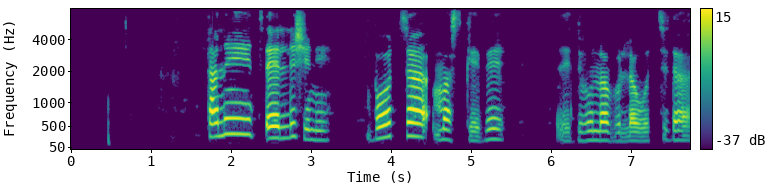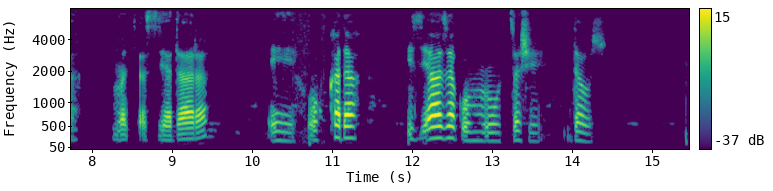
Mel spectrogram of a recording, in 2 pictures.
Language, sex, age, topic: Gamo, female, 25-35, government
